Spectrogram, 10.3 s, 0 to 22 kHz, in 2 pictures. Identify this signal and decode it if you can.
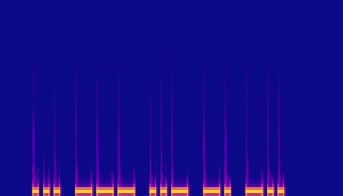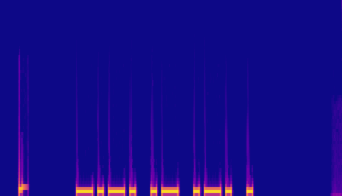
Morse code, heard as a keyed tone, about 15 wpm, 700 Hz. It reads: SOUND CARE
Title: Sets of 3 Words - New Word Drill - 15wpm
